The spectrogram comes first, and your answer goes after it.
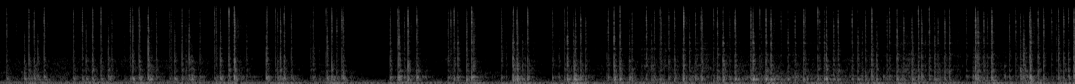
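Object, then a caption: Inlaid wooden chessboard. Long nails tap rapidly across the surface of a large, flat, inlaid wooden chessboard. The result is a dense, continuous stream of short, dry, bright clicks that die away almost instantly, over a steady low hum.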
